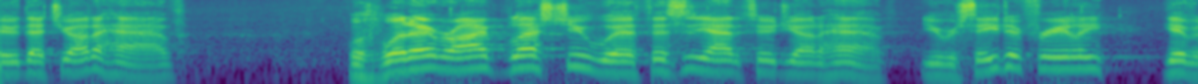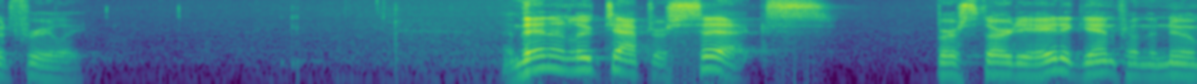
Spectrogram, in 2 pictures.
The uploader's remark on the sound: From the pulpit of Grace Community Church in Berea, KY.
